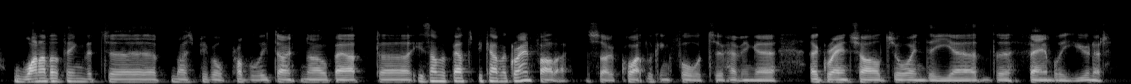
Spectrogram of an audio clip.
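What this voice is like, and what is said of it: Australian accent, Australian twang. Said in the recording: “I'm Australian born and bred, hence the accent. So apologies if you are hearing an Australian twang”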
